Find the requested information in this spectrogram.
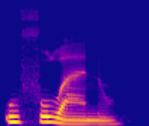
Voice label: "o fulano", Portuguese

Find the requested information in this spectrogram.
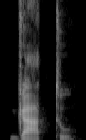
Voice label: "gato" Portuguese

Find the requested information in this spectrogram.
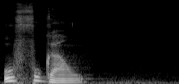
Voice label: "o fogão", Portuguese

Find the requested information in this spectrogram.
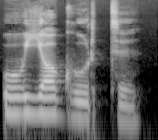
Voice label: "o iogurte", Portuguese

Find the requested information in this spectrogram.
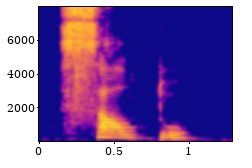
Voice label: "salto", portuguese

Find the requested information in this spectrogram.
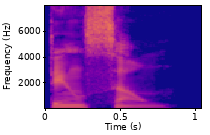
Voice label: "tensão", portuguese

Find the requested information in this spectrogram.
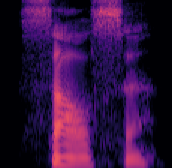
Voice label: "salsa", portuguese

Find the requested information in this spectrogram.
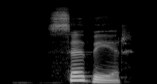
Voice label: "saber", portuguese

